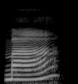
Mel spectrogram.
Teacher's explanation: First tone is when you open your mouth, naturally you make the sound ah, ma. Second tone, you go up.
